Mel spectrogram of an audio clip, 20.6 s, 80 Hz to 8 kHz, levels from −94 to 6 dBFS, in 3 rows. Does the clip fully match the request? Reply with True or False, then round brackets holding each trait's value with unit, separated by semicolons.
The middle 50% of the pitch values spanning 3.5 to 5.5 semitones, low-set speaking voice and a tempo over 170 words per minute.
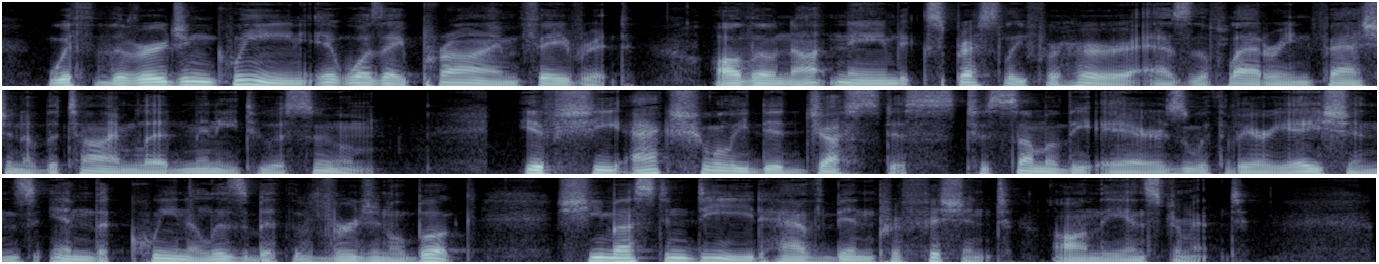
False (4.0 semitones; 90 Hz; 155 wpm)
